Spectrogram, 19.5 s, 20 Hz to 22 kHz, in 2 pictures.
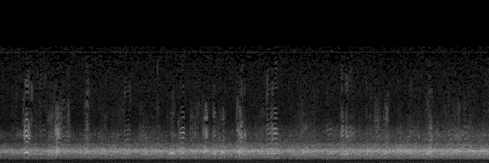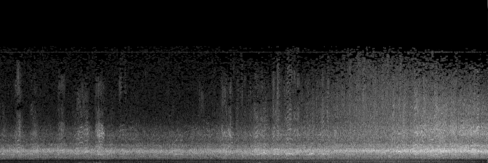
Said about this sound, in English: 10,000 geese flying all at once. That is just like Alfred Hitchcock, The Birds times a couple of thousand. That is just freaky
